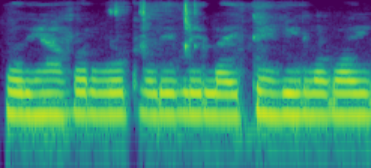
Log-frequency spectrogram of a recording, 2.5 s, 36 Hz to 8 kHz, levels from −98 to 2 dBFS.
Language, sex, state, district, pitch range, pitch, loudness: Hindi, female, Bihar, Supaul, 200-205 Hz, 200 Hz, -15 LUFS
